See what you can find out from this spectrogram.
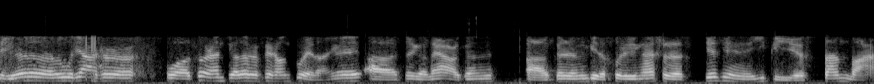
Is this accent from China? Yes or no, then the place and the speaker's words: yes; China; 我觉得确实作为中国人来说，很少有机会能到地球的另外一端，到巴西来深深感受他们的气氛。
